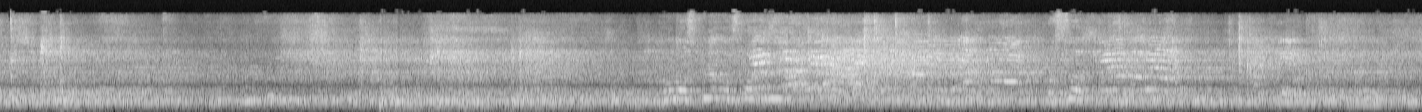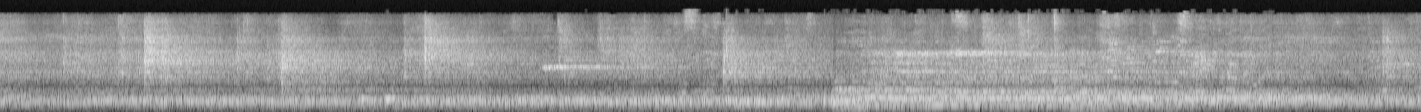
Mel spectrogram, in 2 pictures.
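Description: A crowd of spectators chatters and cheers in a large echoing arena.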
